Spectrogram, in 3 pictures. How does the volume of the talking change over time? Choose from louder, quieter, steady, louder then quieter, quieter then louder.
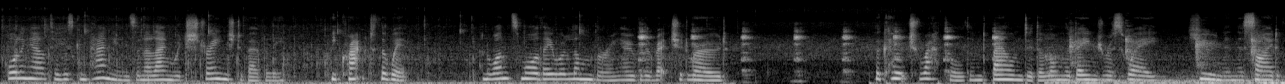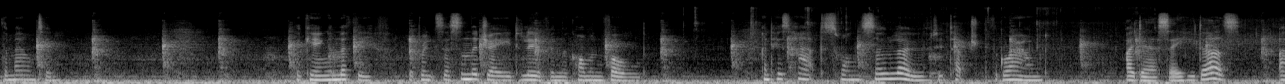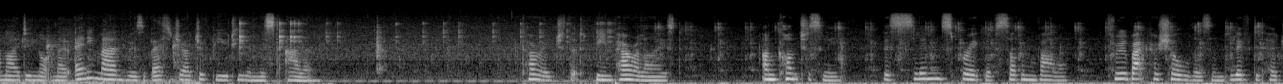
steady.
